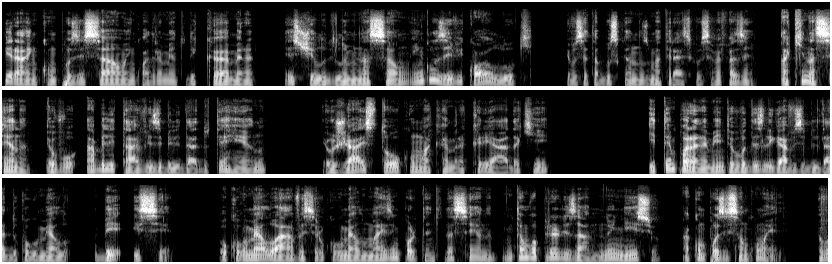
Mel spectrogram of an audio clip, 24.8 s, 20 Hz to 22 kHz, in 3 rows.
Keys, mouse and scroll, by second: 10.3 click, 11.7 click, 12.2-12.5 scroll down 1, 12.5-14.4 middle drag, 15.8-18.8 drag, 18.8 click.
